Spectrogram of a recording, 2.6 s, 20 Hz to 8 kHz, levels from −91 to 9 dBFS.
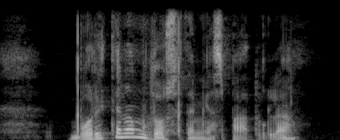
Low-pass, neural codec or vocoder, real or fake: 7.2 kHz; none; real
